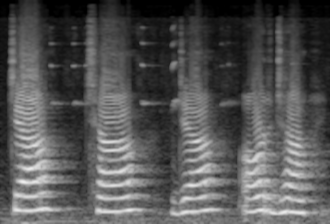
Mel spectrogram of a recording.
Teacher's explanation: तो इनका जब उच्चारण करते हैं तो इनको स्पर्श भी करना पड़ता है और संघर्षण भी होता है। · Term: स्पर्श संघर्षी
